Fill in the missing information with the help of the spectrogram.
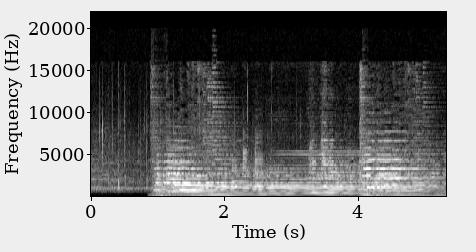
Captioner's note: applause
